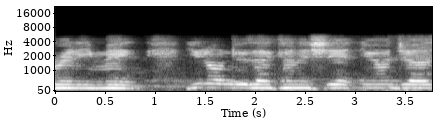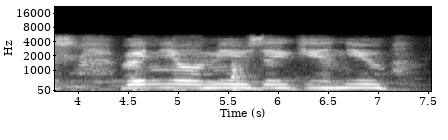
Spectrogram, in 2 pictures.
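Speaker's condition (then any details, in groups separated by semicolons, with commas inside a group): Brain injury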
